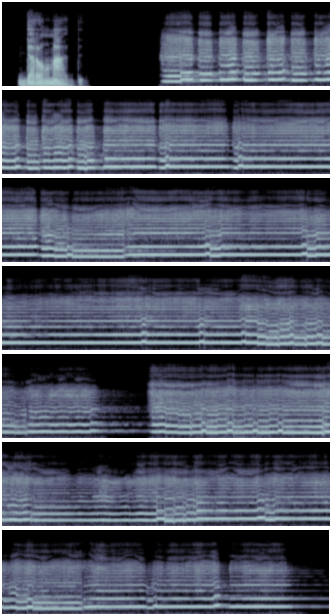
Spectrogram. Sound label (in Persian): Daramad Nava Radif-e Ney, Dastgah Nava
